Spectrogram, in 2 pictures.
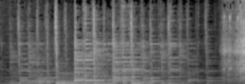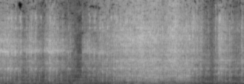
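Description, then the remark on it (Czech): An industrial sewing machine with a much larger, more powerful motor, in a clothing-alteration tailoring shop in Belgrade, runs with a loud motor hum and rapid rhythmic stitching clatter, then shifts into a steadier, rougher whirring noise that continues to the end, with no talking. “To je industrijska mašina koja ima mnogo veći motor, znači mnogo je jača, radi jače stvari, može i tanje stvari, zavisi šta treba, tako se našteluje.”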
